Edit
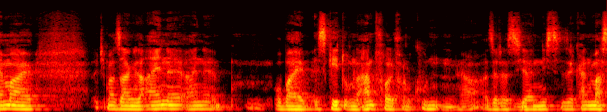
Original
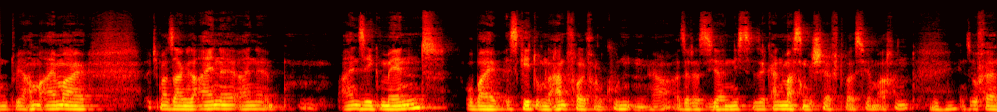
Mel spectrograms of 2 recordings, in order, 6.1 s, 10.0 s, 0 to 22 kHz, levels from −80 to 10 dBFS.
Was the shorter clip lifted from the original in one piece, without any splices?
no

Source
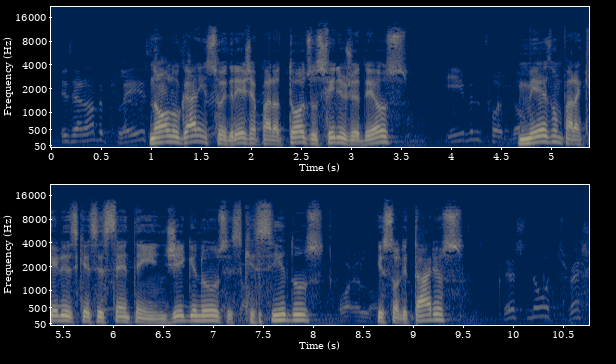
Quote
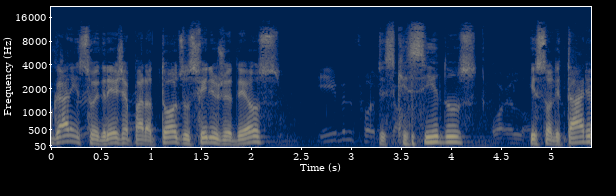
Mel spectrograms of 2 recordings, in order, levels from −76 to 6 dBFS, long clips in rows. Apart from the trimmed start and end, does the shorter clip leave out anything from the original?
yes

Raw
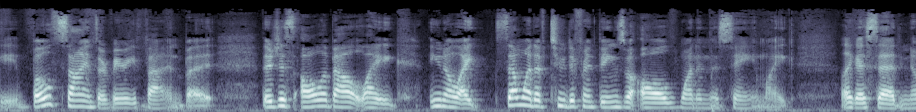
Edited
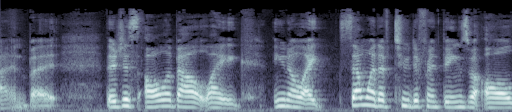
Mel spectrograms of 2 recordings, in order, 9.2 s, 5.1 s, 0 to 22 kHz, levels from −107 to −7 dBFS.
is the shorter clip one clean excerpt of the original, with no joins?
yes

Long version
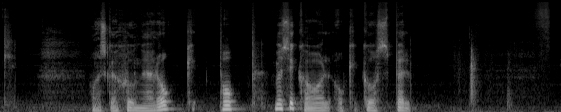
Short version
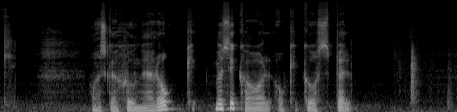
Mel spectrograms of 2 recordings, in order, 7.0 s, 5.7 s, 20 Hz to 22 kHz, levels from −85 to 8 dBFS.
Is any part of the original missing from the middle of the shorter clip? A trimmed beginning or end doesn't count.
yes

